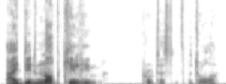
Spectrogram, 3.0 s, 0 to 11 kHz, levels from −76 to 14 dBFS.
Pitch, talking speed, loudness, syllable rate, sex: 125 Hz, 140 wpm, -17 LUFS, 5.1 syllables/s, male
